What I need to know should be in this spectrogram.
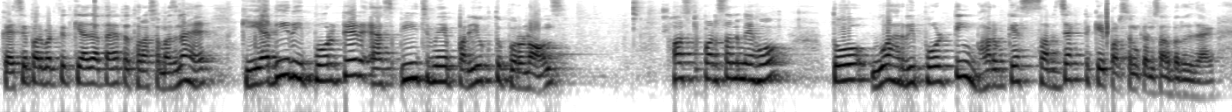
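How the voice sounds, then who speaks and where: A man teaching an English grammar lesson, explaining slowly with drawn-out words and repeated points. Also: high voice, lively intonation, darkish tone.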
